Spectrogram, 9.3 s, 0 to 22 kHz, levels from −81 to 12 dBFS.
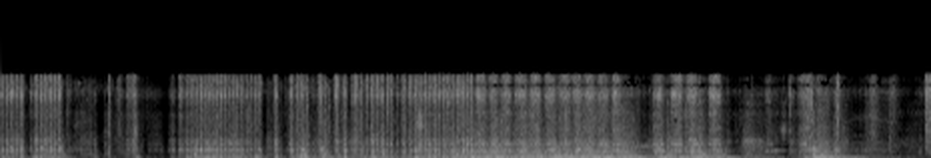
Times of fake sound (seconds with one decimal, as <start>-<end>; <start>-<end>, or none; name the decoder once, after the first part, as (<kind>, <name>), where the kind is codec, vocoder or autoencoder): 1.2-1.9 (autoencoder, DAC-VAE)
